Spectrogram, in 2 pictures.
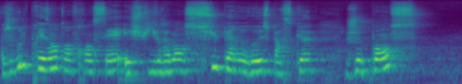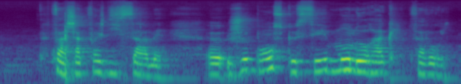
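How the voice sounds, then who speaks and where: A woman's voice: mid-range voice, normal speed, darkish tone. A woman with a Portuguese accent speaking French, gushing over oracle cards in a casual vlog, full of fillers and restarts. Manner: effusive, many fillers and restarts. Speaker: oracle card reviewer. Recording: roomy home recording with faint background noise.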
